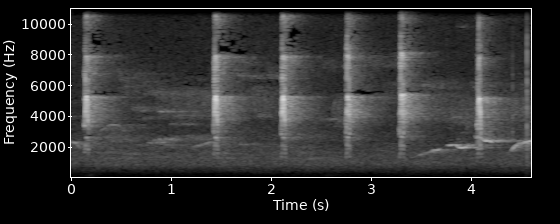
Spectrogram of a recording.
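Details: Nestling woodpecker producing six loud, scratchy, high-pitched notes spaced about 0.6 to 1.3 seconds apart, while soft rising whistles from other birds sound behind them.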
